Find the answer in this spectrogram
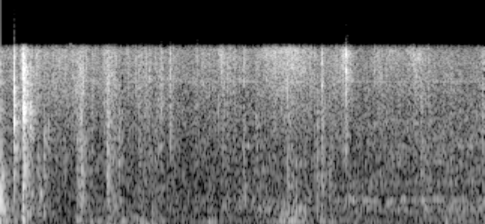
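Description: Paper and craft supplies being handled on a tabletop: scattered light taps and clicks with soft rustling, the sharpest near the start.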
